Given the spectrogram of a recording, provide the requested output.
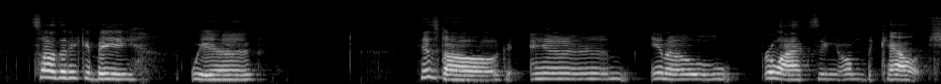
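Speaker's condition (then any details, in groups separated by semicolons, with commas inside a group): Cerebral palsy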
